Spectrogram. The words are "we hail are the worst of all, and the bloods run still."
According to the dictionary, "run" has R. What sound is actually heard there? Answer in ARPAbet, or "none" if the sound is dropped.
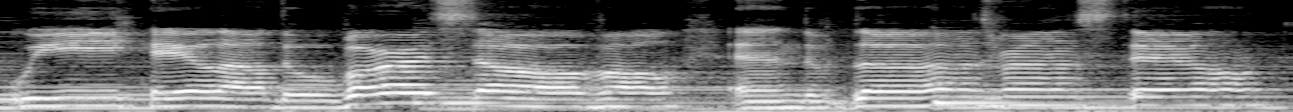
R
